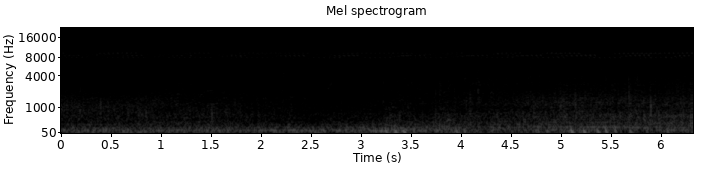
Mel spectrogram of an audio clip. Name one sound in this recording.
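A car engine hums as the car approaches slowly on a dirt track.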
